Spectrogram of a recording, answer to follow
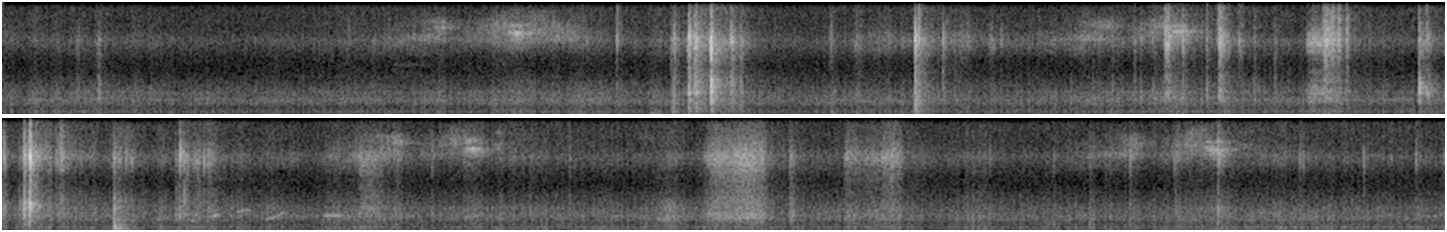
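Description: Faint room tone broken by scattered small clicks and taps of craft supplies being handled on a plastic mat: a paint tube and a flat paintbrush picked up and set down.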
